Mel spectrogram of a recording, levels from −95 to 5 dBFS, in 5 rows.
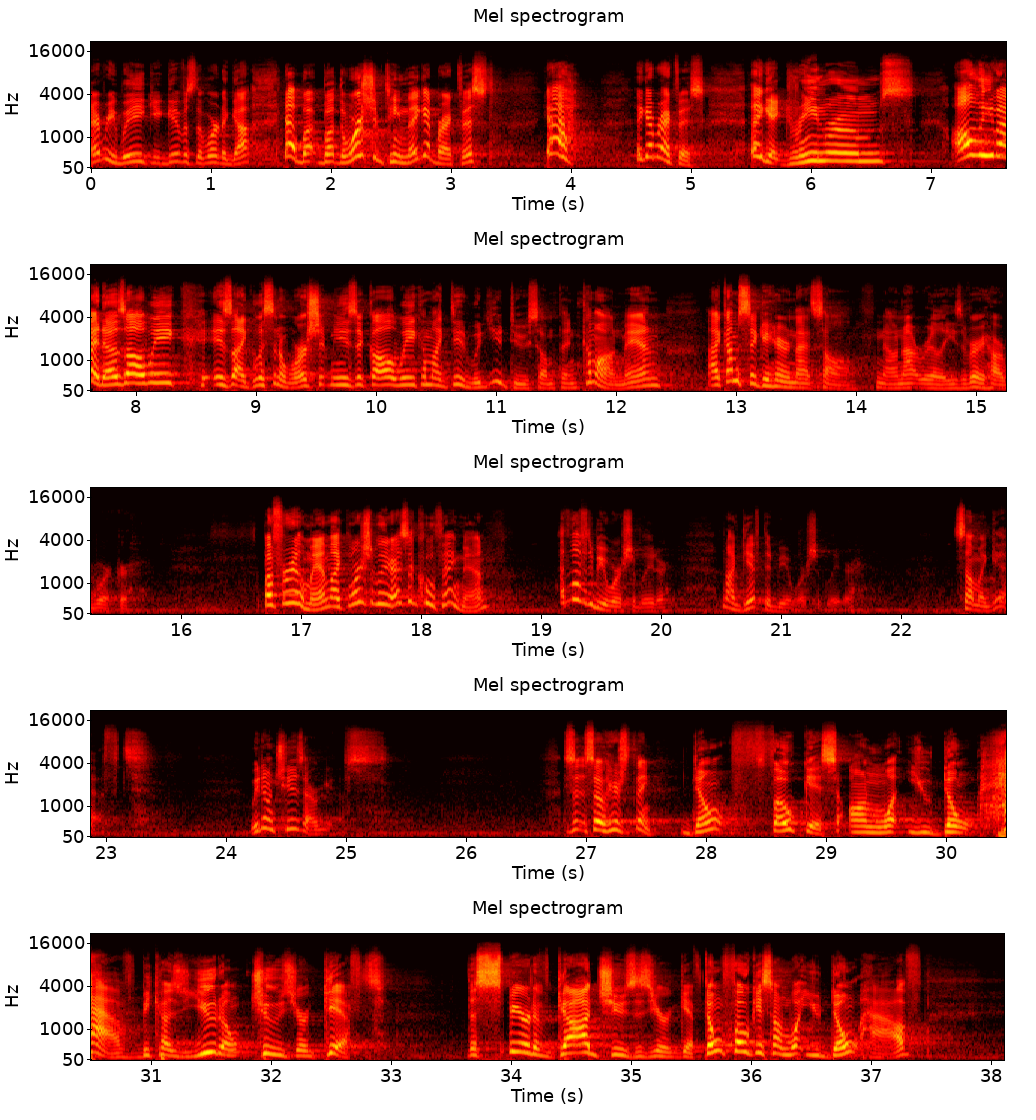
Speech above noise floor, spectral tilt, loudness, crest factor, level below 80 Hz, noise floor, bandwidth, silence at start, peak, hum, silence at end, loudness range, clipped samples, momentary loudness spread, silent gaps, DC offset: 36 dB; -2 dB/octave; -33 LUFS; 24 dB; -68 dBFS; -71 dBFS; 16 kHz; 0 s; -12 dBFS; none; 0.7 s; 17 LU; under 0.1%; 18 LU; none; under 0.1%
